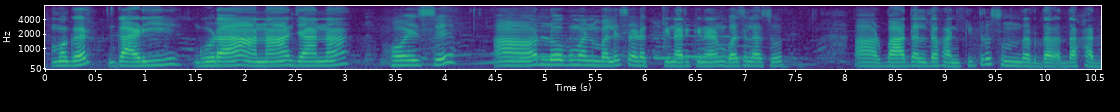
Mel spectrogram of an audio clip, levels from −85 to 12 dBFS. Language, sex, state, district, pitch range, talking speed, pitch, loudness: Halbi, female, Chhattisgarh, Bastar, 185-220 Hz, 130 wpm, 195 Hz, -20 LUFS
